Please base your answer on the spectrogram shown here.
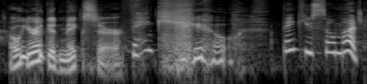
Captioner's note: laughs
